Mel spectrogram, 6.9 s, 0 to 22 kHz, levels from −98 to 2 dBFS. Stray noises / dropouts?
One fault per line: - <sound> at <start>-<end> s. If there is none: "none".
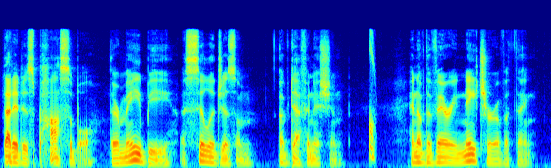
- chirp at 4.6-4.7 s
